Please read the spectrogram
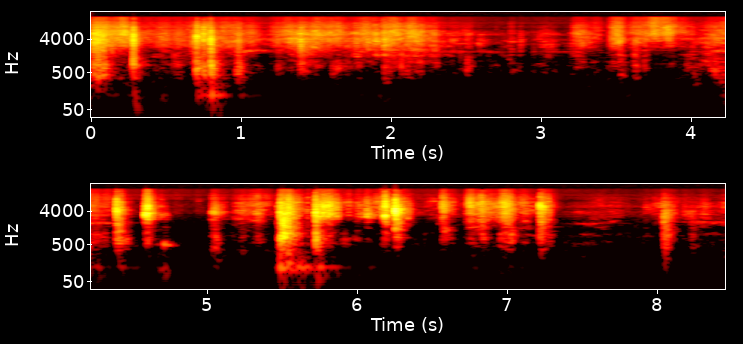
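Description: Sheets of card being pulled out and handled: rubbing and sliding with scattered sharp knocks and clicks, busiest a little past halfway through.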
